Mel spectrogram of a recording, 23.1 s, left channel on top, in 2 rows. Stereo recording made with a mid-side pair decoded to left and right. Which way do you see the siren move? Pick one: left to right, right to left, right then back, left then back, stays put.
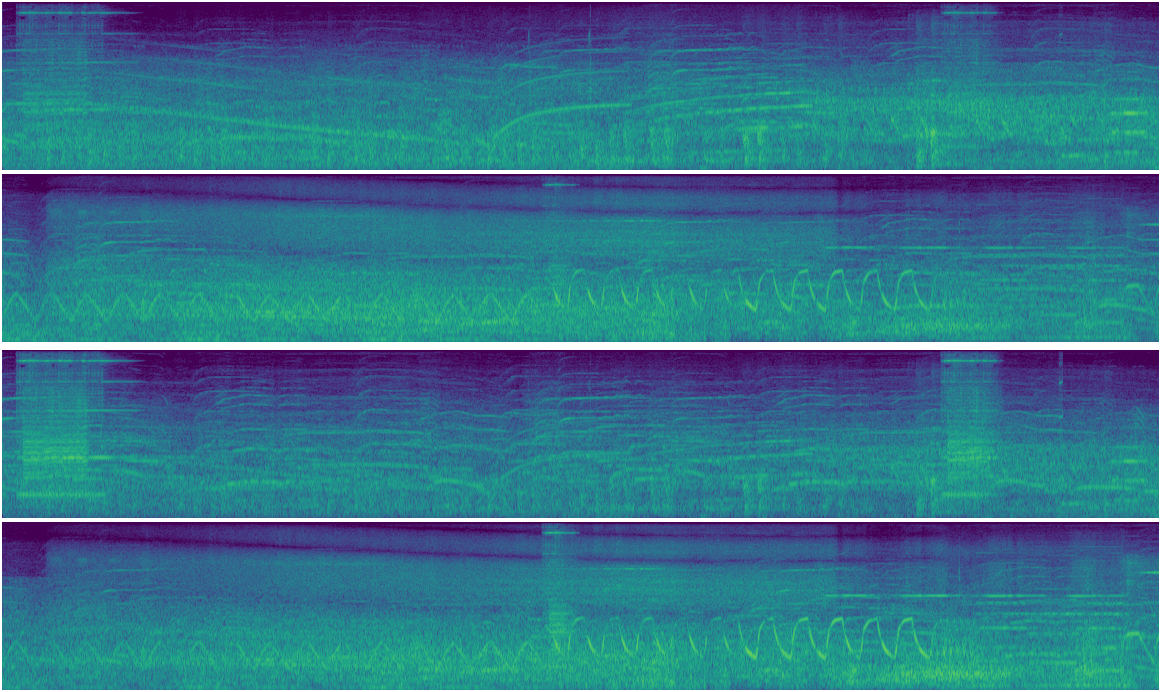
left to right.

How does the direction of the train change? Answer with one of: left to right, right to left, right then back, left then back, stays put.
left to right.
